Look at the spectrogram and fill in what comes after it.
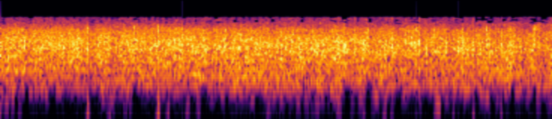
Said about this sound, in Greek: Χειροκροτήστε τους μαζί μου για το ταξίδι.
